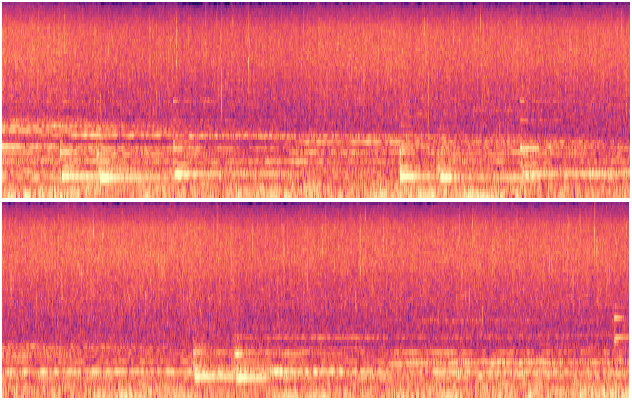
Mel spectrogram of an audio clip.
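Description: Steady rain under a slow film score of held notes that move to a new pitch every few seconds.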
